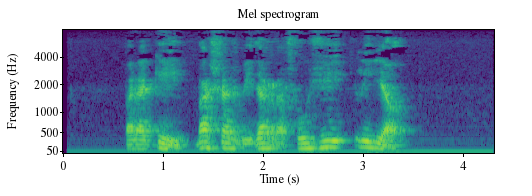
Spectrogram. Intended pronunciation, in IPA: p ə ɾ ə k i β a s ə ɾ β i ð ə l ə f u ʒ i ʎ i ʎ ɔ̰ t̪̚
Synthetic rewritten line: p ə ɾ ə k i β a s ə ɾ β i ð ə r ə f u ʒ i l i ʎ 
